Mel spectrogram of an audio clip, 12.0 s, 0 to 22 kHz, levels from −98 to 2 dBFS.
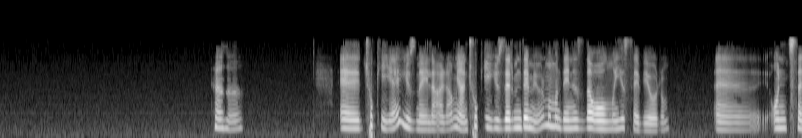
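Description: No technical faults are audible.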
